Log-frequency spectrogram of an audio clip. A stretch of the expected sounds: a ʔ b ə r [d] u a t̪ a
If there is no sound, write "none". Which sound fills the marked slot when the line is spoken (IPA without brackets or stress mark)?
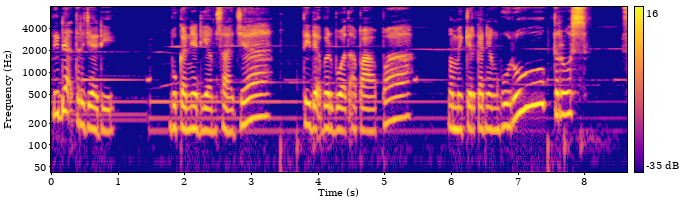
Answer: b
